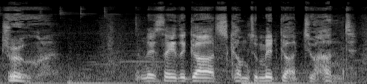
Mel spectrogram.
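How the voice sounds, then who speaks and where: Stern level-headed viking chief, creaky voice, dry and measured, game cutscene with faint music. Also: male voice, a little high, steady tone, fairly bright tone. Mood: grave, measured. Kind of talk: dramatic video game acting.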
